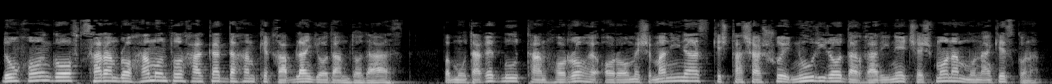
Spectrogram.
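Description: A man reading a first-person story aloud as an audiobook narrator, in calm, measured scripted narration. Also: medium pitch.

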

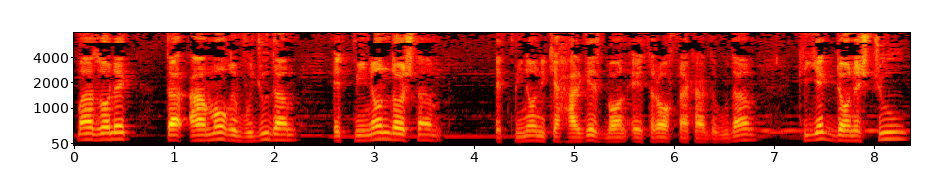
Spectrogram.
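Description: A male narrator reads a first-person literary story. His reading is measured and even. His voice is mellow and warm, never sharp. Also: mid-range voice, soft background music. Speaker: audiobook narrator.

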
